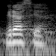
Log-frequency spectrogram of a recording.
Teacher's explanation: because I'm from the canari islands we usually miss the s's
